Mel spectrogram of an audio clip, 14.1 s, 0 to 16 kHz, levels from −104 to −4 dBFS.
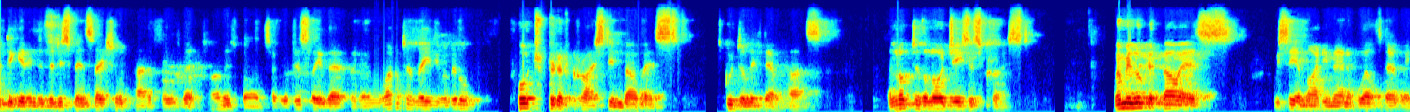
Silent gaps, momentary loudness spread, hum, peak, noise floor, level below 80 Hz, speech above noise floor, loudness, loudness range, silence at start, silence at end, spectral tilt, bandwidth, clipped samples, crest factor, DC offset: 5.02-5.10 s, 7.06-7.17 s, 10.55-10.64 s, 11.06-11.13 s; 13 LU; none; 0 dBFS; -71 dBFS; -64 dBFS; 53 dB; -18 LUFS; 7 LU; 0 s; 0 s; -4 dB/octave; 12 kHz; under 0.1%; 18 dB; under 0.1%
